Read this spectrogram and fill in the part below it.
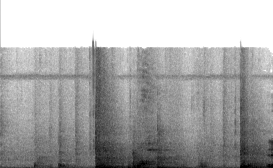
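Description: A kick thuds against a heavy bag.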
